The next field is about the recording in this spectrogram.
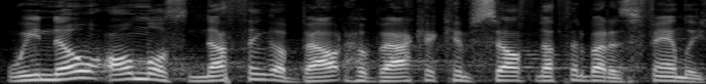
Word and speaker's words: Habakkuk: I just said Habakkuk. Some of you guys, no, it's Habakkuk. Well, that's fine. We figured it out. It's Habakkuk. That's what I'm going to say.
